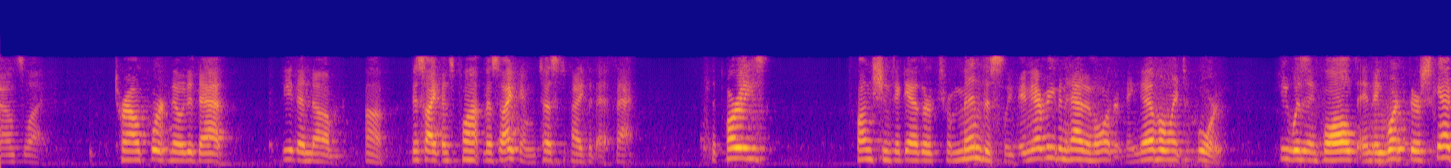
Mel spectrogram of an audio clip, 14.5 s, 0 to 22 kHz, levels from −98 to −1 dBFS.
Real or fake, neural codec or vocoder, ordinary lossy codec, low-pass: fake; codec, 16 kHz, 1 kbps, X-Codec, HuBERT features, trained on general audio; MP3, 48 kbps; 5.4 kHz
